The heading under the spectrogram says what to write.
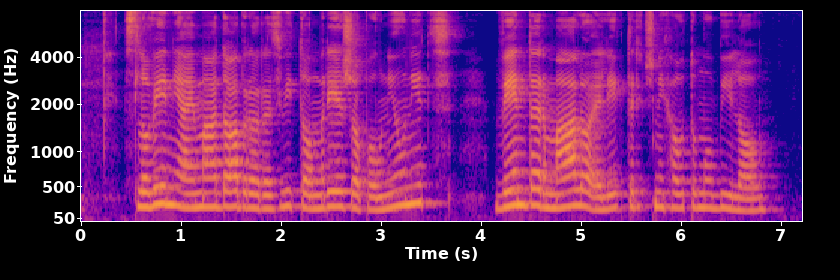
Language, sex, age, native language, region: Slovenian, female, 50-59, Slovenian, Savinja region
